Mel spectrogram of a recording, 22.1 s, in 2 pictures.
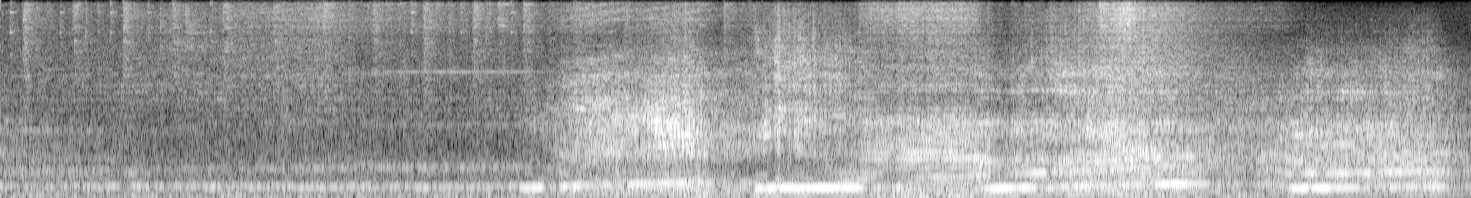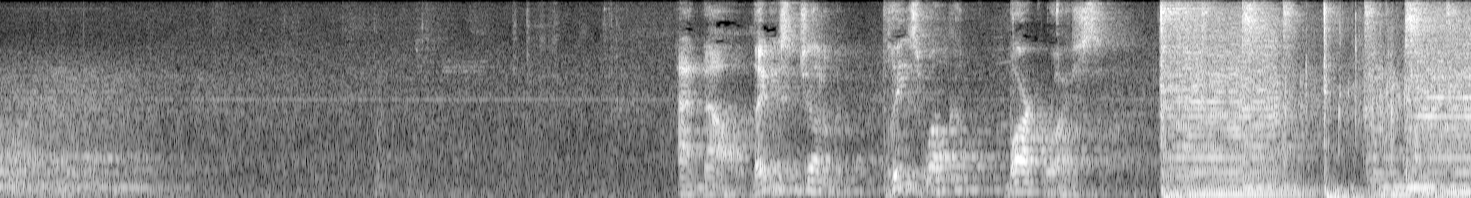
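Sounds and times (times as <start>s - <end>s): car engine revving over loudspeakers: 3.9s - 12.5s.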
